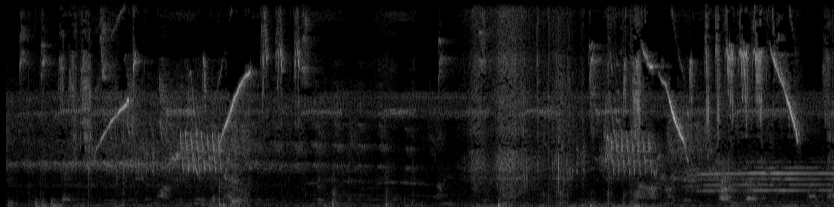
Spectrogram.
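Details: Bananaquit (sibite) fighting in the woods, at night, with thin high whistles that rise and fall and short buzzy chattering bursts in two spells, near the start and again near the end, over faint background sounds.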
